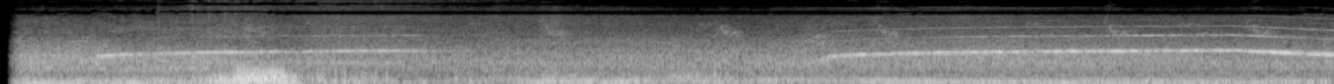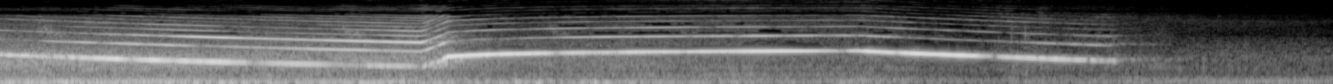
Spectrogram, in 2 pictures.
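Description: A heavy truck engine rumbles as it passes.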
